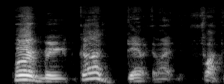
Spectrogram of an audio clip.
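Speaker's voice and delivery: talking through a yawn; words stretched by a yawn. Real, not acted. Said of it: "I yawn".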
